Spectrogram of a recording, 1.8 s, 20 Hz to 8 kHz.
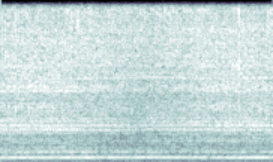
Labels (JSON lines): {"label": "anthrophony, boat engine", "recorder": "SoundTrap 300"}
